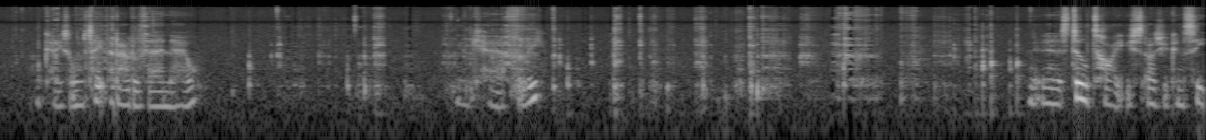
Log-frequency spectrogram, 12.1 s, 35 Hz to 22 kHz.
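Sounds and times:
small wooden parts clicking and tapping: 0:04.5 - 0:10.4.

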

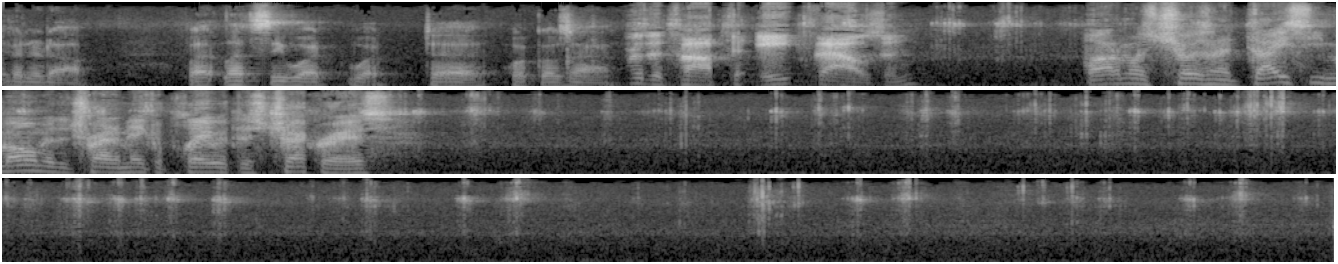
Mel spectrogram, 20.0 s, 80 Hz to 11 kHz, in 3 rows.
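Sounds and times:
low room hum: 0:00.0 - 0:20.0
poker chips clicking: 0:08.6 - 0:16.1, 0:17.0 - 0:20.0.

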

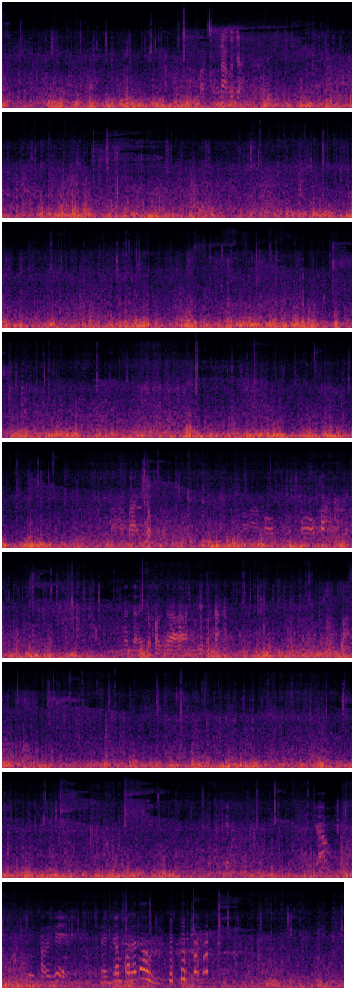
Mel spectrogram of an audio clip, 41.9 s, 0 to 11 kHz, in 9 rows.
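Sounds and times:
bike tyres clicking and knocking: 0:00.0 - 0:41.9
wind buffeting microphone: 0:00.0 - 0:41.9.

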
